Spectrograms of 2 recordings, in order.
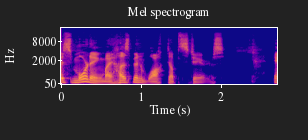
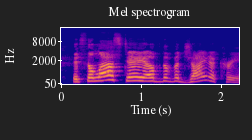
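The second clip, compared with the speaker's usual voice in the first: very high scream; 12 semitones higher than usual. Recounting answering the husband's shouted question: retelling a scream from another room. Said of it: "I'm screaming from the other room".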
